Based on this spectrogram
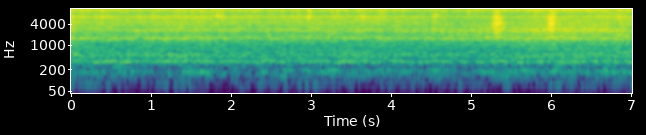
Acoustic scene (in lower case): restroom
